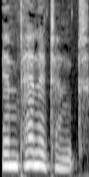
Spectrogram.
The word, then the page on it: impenitent: American English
